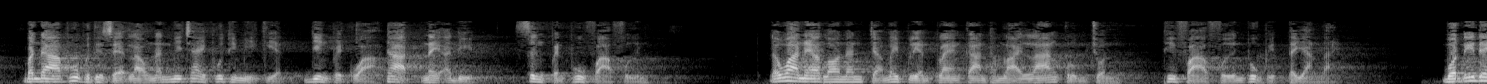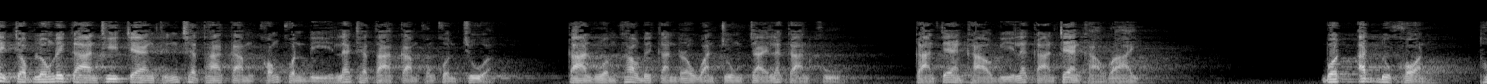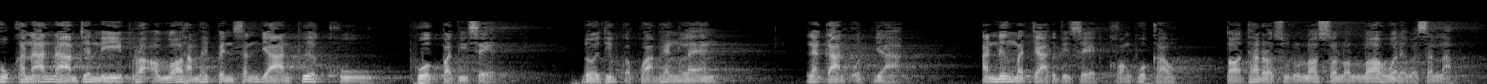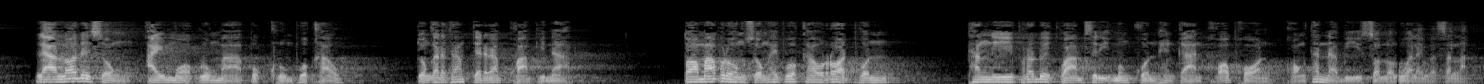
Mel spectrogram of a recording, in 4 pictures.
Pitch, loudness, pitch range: 95 Hz, -20 LUFS, 85-115 Hz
